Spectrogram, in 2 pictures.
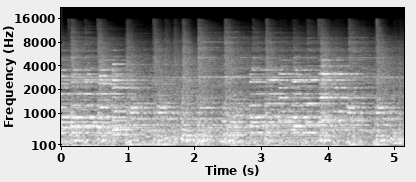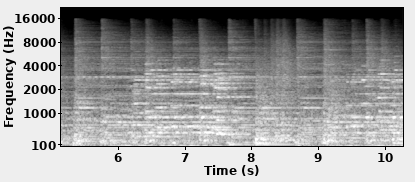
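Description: Steel drum band playing a tune in rhythm: many steel pans struck together, with large bass pans underneath.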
